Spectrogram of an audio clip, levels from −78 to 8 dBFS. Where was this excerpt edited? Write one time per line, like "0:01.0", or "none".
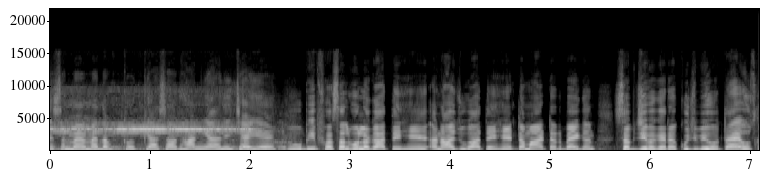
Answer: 0:02.5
